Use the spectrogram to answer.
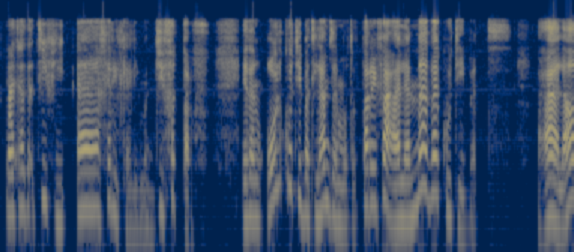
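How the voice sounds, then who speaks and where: A woman's voice: a little high, no room sound, clean studio sound. A woman teacher with an Algerian Arabic accent, giving a step-by-step revision lesson and asking and answering her own questions. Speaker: primary school teacher.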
